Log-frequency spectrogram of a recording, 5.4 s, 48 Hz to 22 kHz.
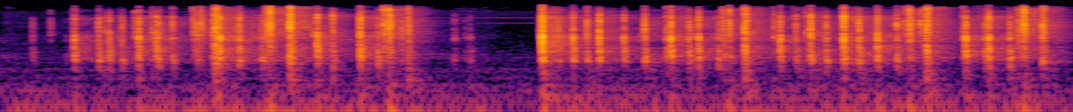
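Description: Both hands type rapidly with their fingertips on a Corsair mechanical computer keyboard with plastic keycaps and an RGB backlight, resting on a desk. A fast stream of sharp, bright, clicky keystrokes with little low end and almost no ring is heard, centred around 2.9 kHz. The typing breaks off briefly at about two seconds, then resumes with a loud strike and continues just as quickly.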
